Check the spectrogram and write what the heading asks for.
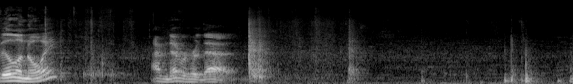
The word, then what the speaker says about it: Illinois: Some people pronounce the S on the end of Illinois.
